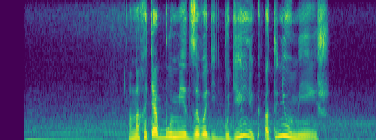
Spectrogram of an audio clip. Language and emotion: Russian, neutral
